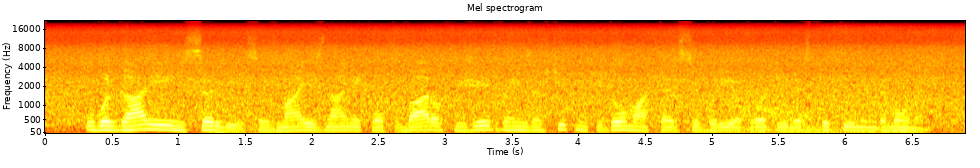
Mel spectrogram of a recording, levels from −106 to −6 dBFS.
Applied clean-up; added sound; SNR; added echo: none; Water; 5 dB; none.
